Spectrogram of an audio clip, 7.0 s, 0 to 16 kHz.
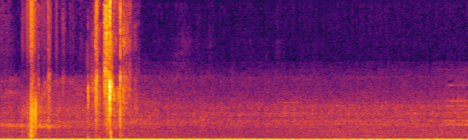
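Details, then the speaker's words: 2019 Subaru Outback, Northeast-car trade-in, warm start during pre-purchase inspection: low, smooth idle settling evenly with no real hesitation, knocking or whine; engine sounds healthy. "All right, as you heard, no real major hesitation, no real major noise, nothing terrible."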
